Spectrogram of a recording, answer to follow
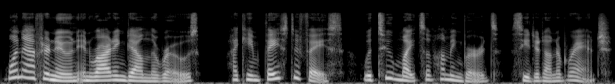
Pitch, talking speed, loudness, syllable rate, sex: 195 Hz, 205 wpm, -18 LUFS, 5.3 syllables/s, female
